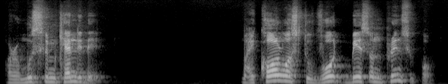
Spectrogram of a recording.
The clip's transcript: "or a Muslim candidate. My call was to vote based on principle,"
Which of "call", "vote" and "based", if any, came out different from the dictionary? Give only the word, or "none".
none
